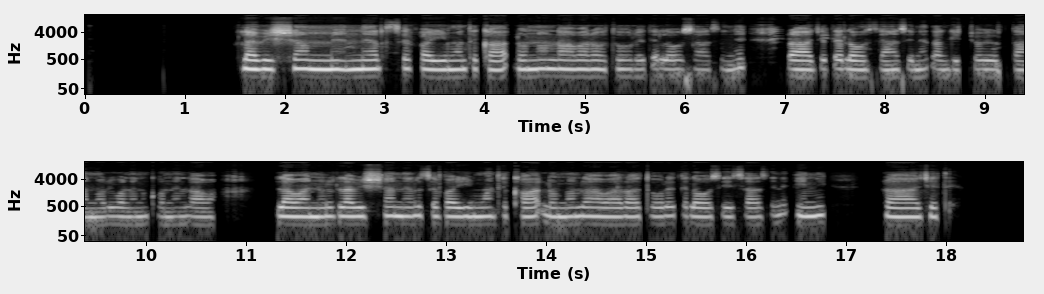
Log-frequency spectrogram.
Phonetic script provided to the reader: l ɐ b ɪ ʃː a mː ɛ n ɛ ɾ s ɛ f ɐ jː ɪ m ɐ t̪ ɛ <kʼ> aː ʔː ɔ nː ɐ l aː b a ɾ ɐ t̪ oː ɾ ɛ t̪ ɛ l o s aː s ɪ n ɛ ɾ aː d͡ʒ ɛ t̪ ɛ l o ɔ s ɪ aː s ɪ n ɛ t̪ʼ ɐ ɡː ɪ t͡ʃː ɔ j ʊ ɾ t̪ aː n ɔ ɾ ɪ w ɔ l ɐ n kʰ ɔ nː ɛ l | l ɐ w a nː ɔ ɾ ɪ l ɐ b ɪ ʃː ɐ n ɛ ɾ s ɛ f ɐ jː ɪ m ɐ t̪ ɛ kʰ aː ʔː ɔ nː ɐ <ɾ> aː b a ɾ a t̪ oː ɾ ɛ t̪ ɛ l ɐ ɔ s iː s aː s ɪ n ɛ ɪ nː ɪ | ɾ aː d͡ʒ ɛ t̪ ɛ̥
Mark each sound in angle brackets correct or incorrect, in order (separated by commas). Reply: incorrect, incorrect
